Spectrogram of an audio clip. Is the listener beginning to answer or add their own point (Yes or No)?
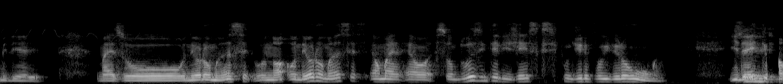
No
